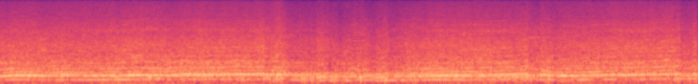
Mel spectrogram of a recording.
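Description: A racing engine roars steadily, its pitch dipping and rising with gear changes.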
